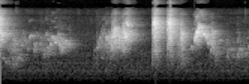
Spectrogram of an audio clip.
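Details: Budgerigars from a pet singing flock give a buzzy, scratchy warble, then a short gap and a run of loud clipped chirps and chatter.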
